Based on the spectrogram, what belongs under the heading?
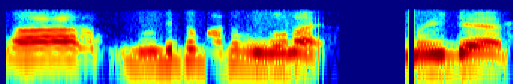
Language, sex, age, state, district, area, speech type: Bodo, male, 60+, Assam, Chirang, rural, conversation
